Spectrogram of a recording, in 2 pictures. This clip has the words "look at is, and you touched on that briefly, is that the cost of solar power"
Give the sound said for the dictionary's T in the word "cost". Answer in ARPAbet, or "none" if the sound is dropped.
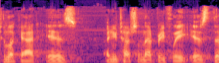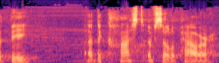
T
